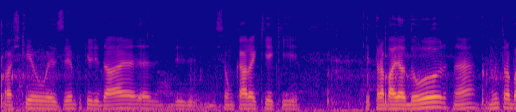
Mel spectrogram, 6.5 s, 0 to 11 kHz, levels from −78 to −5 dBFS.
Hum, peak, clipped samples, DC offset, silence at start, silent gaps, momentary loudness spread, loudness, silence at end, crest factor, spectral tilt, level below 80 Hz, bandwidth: none; -16 dBFS; under 0.1%; under 0.1%; 0 s; none; 16 LU; -34 LUFS; 0 s; 18 dB; -7.5 dB/octave; -50 dBFS; 10 kHz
